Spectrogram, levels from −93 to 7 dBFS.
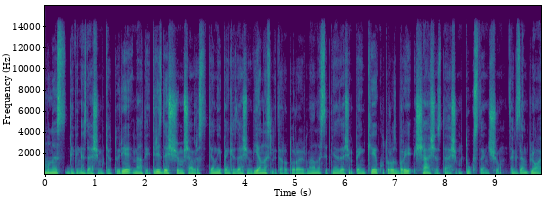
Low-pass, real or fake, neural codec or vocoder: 14.4 kHz; fake; vocoder, 44.1 kHz, 128 mel bands every 512 samples, BigVGAN v2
